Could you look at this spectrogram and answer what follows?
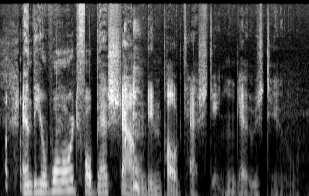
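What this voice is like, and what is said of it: Little old British lady voice. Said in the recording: “I sound like a little old British lady”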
